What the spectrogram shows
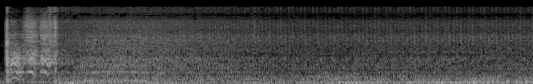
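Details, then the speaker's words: Maruti Suzuki Alto K10 after replacing torn engine mountings that caused heavy engine and cabin vibration: quick crank, clean catch, steady even idle with no knocks or rattles; engine unchanged but cabin vibration gone, steering now silent. "Engine जैसे था वैसे ही है लेकिन vibration गाड़ी के अंदर vibration नहीं है"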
